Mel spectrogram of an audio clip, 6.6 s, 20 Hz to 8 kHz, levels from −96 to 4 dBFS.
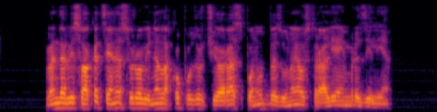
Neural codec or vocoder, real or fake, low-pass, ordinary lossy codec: none; real; 7.2 kHz; AAC, 48 kbps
